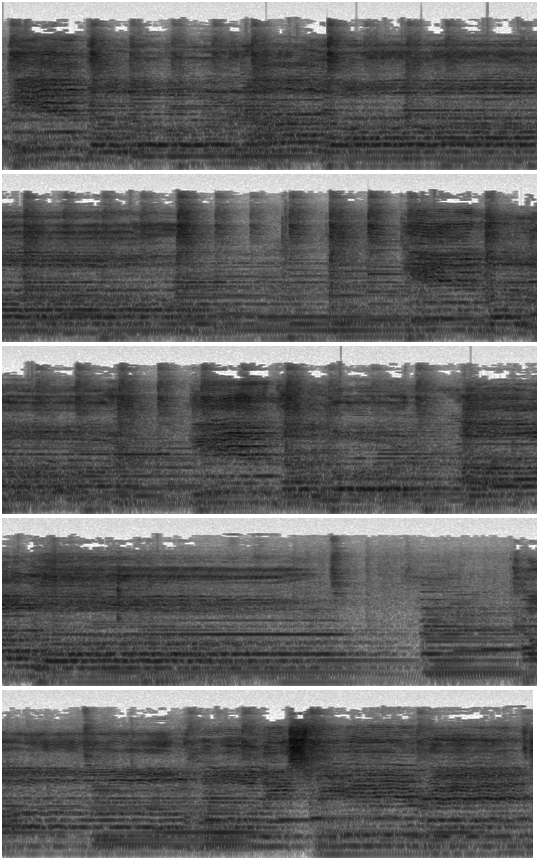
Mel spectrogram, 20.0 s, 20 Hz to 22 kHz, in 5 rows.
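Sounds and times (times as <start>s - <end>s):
keyboard accompaniment: 0.0s - 20.0s
men singing a hymn: 0.0s - 20.0s.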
